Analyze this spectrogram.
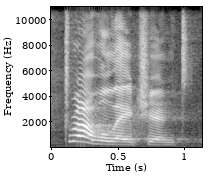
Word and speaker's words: travel agent: is repeat after me please travel agent okay just stress on the first word right travelation good now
